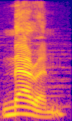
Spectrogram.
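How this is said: The name is pronounced the English way. "Karen with an M"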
